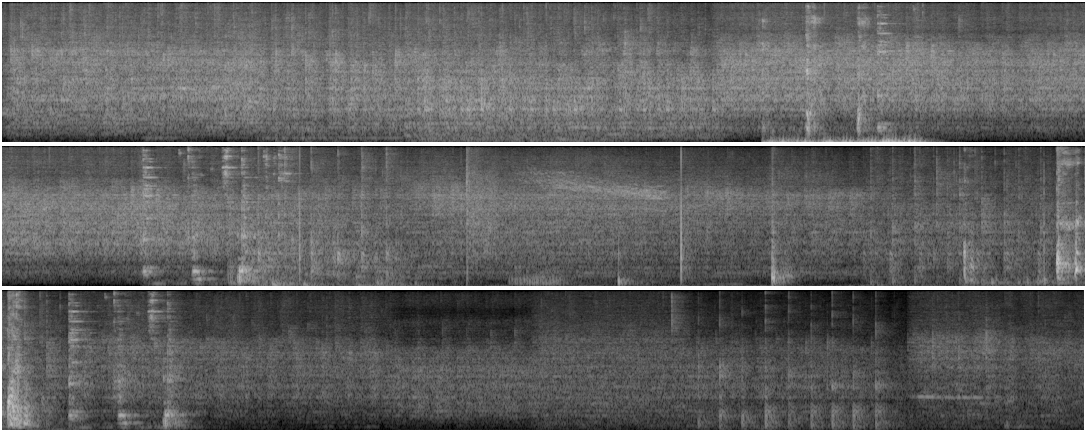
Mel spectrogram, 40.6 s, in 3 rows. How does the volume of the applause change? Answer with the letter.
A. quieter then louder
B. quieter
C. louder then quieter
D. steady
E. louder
B.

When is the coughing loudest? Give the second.
27 s.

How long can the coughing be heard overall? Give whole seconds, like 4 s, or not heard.
4 s.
